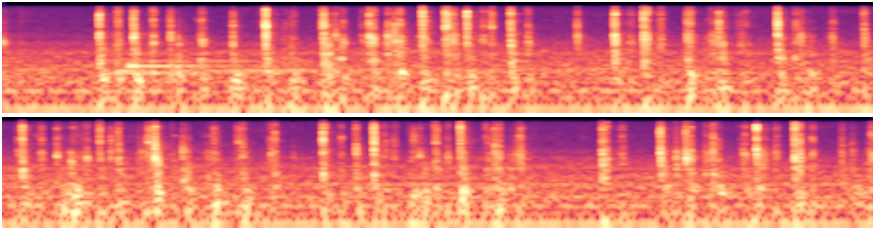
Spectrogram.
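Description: Fingertips with blue-painted nails tap quickly across a full-size black plastic computer keyboard with hollow keycaps. The result is a steady stream of short, bright, dry clicks and clacks in fast, uneven bursts, with a few louder key strikes and a faint low tone near the start.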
